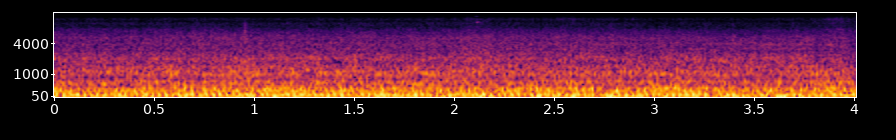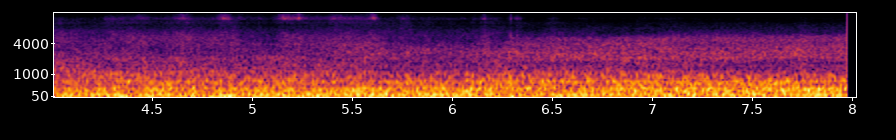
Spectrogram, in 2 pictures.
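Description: Vehicle engine running steadily with a low, even hum, heard from inside the cab.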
